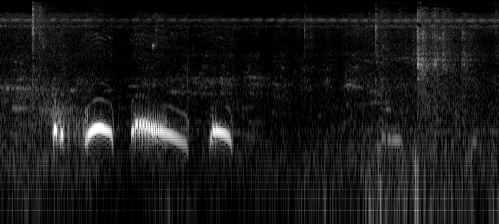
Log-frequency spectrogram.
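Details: Spotted dove, once shot with a broken wing and now kept at home, gives a single four-part coo: quick clipped opener, rounded coo, drawn-out descending coo, then a short arched closing note. Faint background noise follows.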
